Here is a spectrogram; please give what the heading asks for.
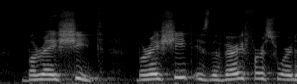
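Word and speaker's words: בראשית: The word is Bereshit. Bereshit. Bereshit is the very first word in the Torah.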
